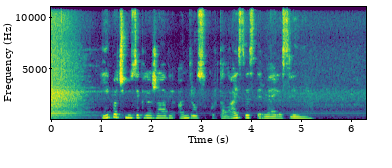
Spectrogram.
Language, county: Lithuanian, Vilnius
